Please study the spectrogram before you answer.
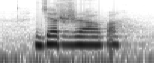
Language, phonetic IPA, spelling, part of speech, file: Belarusian, [d͡zʲarˈʐava], дзяржава, noun, Be-дзяржава.ogg
- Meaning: state (country)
